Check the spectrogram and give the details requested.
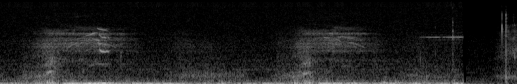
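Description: Two breaths, each carrying high musical whistling tones of several pitches: a polyphonic wheeze from narrowed airways.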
